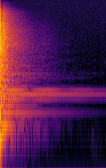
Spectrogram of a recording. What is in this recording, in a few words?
BRUSHES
